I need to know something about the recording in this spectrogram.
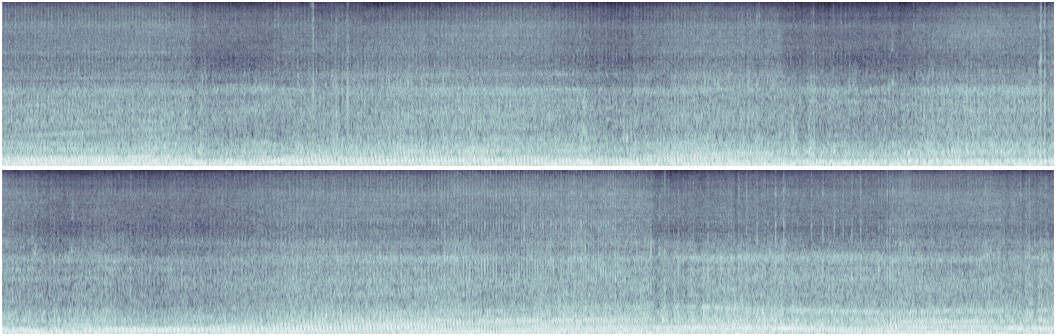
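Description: A motorcycle engine drones steadily as it rides along, its pitch rising and falling.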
